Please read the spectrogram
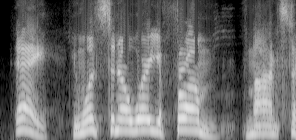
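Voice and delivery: loud, high-pitched screaming shout, directed upward. Playing a character who screams up to a monster: screaming in character. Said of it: "scream up to it".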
